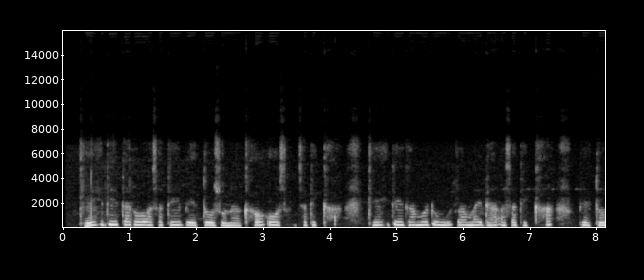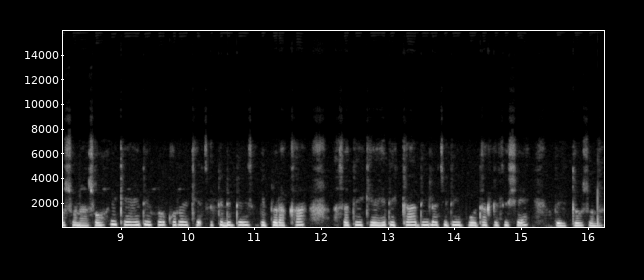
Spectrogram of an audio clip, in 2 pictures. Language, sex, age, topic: Gamo, male, 18-24, government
